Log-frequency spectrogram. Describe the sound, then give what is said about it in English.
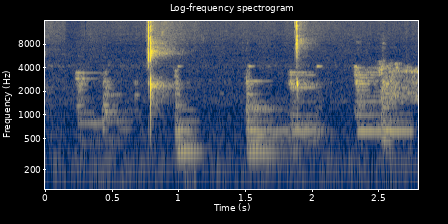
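Crisp finger snaps, made to accompany singing, land about a second apart in a steady rhythm, sharp against quieter sustained tones that swell and fade between them. “So does anyone want to do some snaps to kind of sing? We can do snaps.”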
